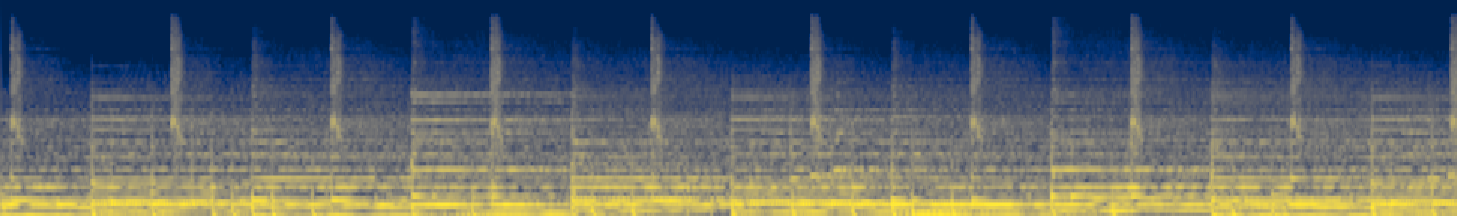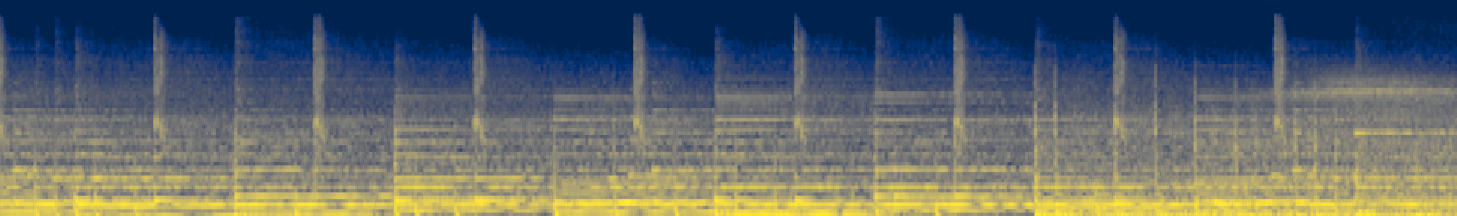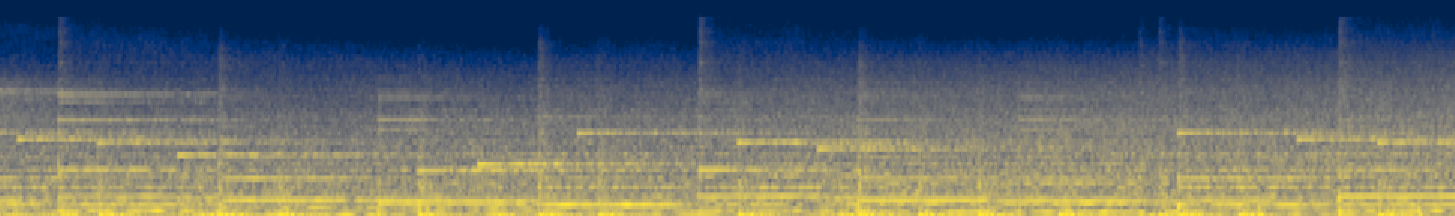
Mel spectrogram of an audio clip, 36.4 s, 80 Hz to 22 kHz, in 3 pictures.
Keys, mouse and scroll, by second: 0.6 click, 1.8 Delete, 2.4 click, 5.5 click, 8.4 shift+Num_Lock, 10.7 click, 12.4 click, 13.7 click, 17.3 click, 18.2 click, 21.6 click, 22.8 click, 26.2 click.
